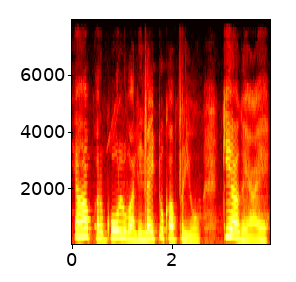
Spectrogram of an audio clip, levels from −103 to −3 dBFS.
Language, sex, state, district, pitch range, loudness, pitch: Hindi, female, Uttar Pradesh, Shamli, 205-280 Hz, -17 LUFS, 240 Hz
